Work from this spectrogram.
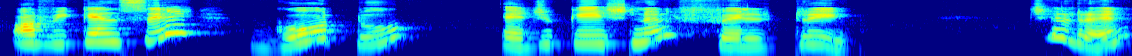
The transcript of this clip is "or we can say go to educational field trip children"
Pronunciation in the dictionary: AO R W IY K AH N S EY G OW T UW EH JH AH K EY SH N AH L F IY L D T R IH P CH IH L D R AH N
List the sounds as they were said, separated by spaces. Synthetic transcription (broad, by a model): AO R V IY K AH N S EY G OW T UW EH JH AH K EY SH N AH L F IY L T R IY CH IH L D R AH N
